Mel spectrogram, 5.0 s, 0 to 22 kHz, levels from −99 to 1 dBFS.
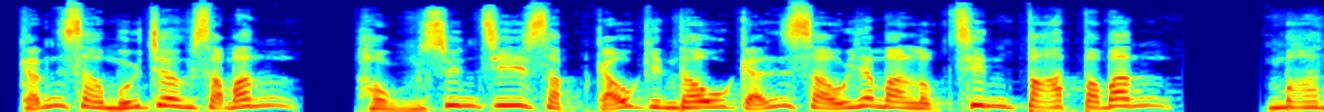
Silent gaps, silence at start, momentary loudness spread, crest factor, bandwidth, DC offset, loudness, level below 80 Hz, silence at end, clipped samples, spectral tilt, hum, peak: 1.14-1.32 s, 4.44-4.72 s; 0.1 s; 7 LU; 16 dB; over 20 kHz; under 0.1%; -16 LUFS; -42 dBFS; 0 s; under 0.1%; -4.5 dB/octave; none; -2 dBFS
